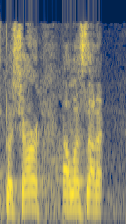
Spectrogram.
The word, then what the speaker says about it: Bashar al-Assad: I know you've mispronounced his name a few times, but it's Bashar al-Assad.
